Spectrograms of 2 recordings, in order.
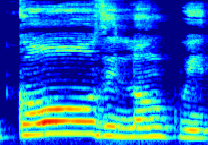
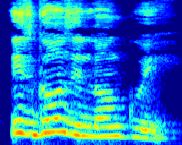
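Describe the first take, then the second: First: "goes a long way" slowed right down and said louder; slow emphatic repeat. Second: Said in the usual way. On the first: Shown as a demonstration. Preacher drives the point home to the congregation, slow and emphatic. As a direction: lean on "goes a long way" so it sinks in.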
